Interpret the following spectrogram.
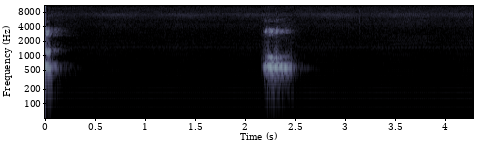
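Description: Steady low electrical hum, with the end of a spoken word at the very start and one short spoken syllable about two seconds in.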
